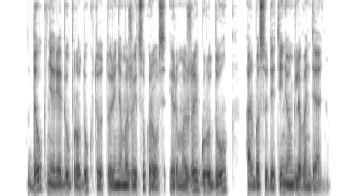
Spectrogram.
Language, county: Lithuanian, Vilnius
